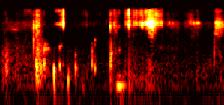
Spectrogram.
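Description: Crunchy seaweed snacks being bitten and chewed up close for ASMR: quiet, crisp crunches and moist chewing in short bursts, separated by brief pauses.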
